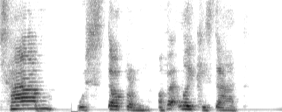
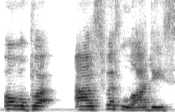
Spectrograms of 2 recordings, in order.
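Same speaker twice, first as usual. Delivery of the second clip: usual speaking voice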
